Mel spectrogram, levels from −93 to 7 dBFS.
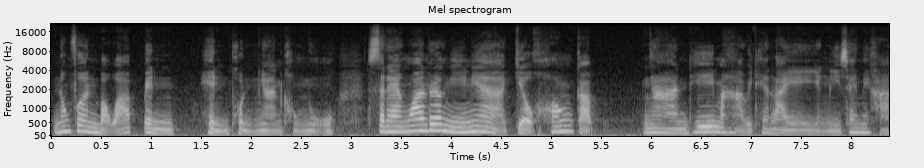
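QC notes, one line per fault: Nothing stood out on listening to this speech recording.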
